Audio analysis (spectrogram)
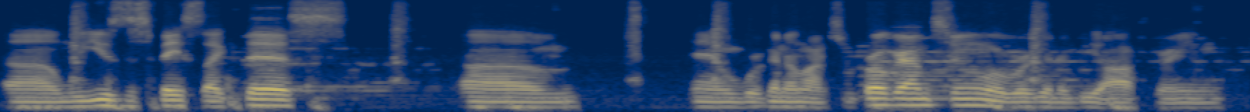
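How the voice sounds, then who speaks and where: Low-voiced man over clear music. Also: fairly even intonation, normal speed. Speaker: studio operator, podcast guest. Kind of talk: casual chat. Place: podcast studio, indoors.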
